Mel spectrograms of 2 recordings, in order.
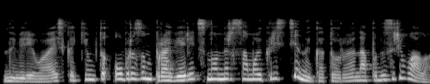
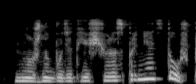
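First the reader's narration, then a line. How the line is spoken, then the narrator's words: Muttering. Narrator (Russian): пробормотал Дронго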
